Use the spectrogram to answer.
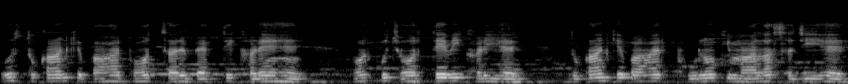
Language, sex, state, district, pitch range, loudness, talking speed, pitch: Hindi, male, Bihar, Jamui, 135-155 Hz, -25 LUFS, 160 wpm, 140 Hz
